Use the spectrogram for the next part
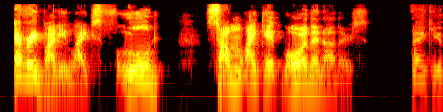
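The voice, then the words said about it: Awful Gilbert Gottfried impression. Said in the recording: “That's my awful Gilbert Gottfried impression.”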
